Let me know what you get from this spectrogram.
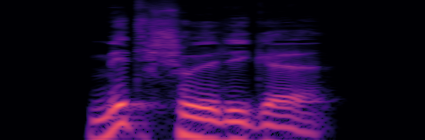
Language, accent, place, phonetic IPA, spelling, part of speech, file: German, Germany, Berlin, [ˈmɪtˌʃʊldɪɡə], mitschuldige, adjective, De-mitschuldige.ogg
- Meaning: inflection of mitschuldig: 1. strong/mixed nominative/accusative feminine singular 2. strong nominative/accusative plural 3. weak nominative all-gender singular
